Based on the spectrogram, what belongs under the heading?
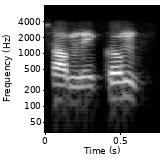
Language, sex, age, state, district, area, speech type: Kashmiri, male, 30-45, Jammu and Kashmir, Srinagar, urban, conversation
